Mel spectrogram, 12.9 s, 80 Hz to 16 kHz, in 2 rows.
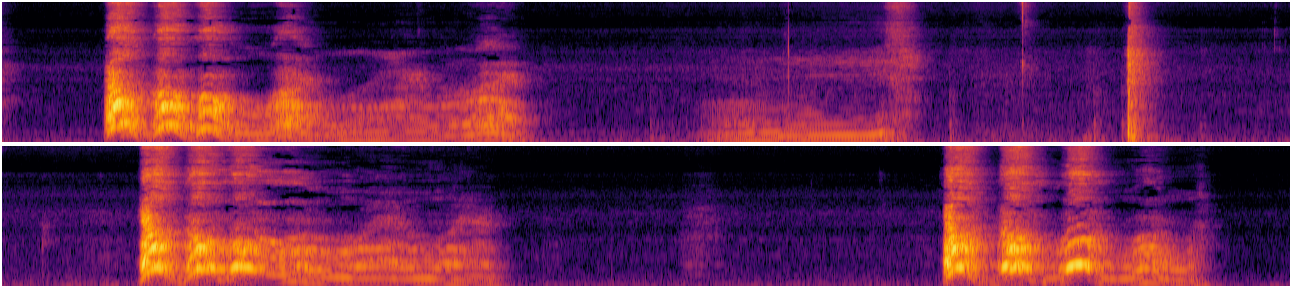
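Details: A 5-month-old male Finnish Lapphund puppy, cross over a toy put away, gives bursts of rough, yowling barks, lower than his usual high excited bark, mixed with a low, drawn-out grumble.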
